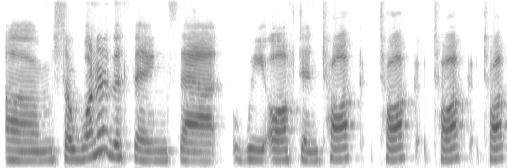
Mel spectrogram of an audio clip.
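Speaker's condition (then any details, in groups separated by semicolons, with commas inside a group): Stuttering; mild to moderate stuttering, about one year of past speech therapy; stutter relatively easy to hide, past years of avoidance, word substitution, exhausting word planning; repeated sounds, repeated words, prolonged sounds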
